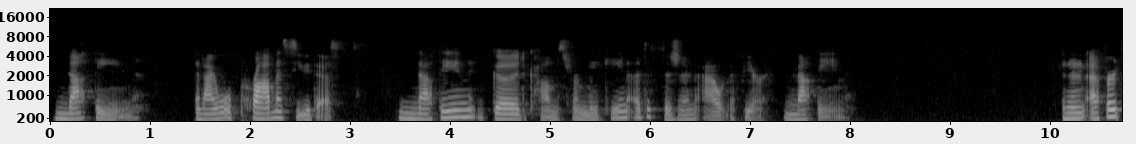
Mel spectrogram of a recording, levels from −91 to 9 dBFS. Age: 20-39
